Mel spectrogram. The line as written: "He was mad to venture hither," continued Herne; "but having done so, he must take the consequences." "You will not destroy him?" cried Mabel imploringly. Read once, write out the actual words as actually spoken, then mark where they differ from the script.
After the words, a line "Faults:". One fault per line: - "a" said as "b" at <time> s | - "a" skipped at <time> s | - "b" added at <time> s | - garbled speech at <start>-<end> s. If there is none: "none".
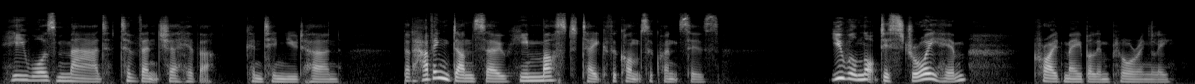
"He was mad to venture hither," continued Herne; "but having done so, he must take the consequences." "You will not destroy him?" cried Mabel imploringly.
Faults:
none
